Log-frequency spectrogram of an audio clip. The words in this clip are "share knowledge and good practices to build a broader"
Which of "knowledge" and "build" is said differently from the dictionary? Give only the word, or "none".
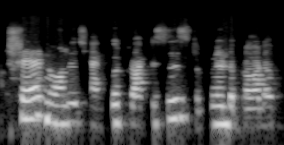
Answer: none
